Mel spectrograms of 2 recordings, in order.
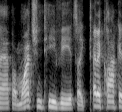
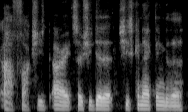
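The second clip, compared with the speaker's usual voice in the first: much softer, under his breath; muttered dread; 4 semitones lower, 8 dB quieter than usual. Retold or imitated. Owner quietly dreading the camera call, muttered. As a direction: mutter it so the dogs won't hear. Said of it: "I'm like".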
